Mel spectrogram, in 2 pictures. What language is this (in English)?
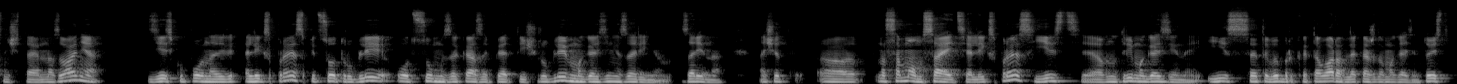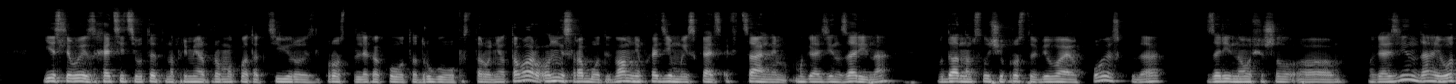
Russian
